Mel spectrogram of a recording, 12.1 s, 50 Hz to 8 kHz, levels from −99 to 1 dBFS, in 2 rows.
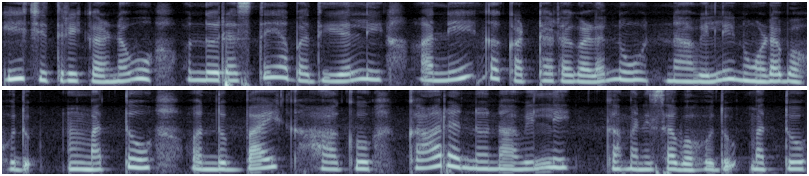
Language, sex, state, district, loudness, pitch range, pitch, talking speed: Kannada, female, Karnataka, Bellary, -27 LUFS, 230-295 Hz, 245 Hz, 80 wpm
